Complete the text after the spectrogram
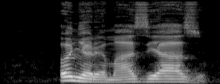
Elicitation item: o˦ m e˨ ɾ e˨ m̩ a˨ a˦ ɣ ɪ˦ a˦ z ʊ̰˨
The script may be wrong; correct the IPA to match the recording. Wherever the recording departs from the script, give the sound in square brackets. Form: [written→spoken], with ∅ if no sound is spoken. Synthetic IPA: o˦ [m→ɲ] e˨ ɾ e˨ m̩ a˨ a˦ [ɣ→z] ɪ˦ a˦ z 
